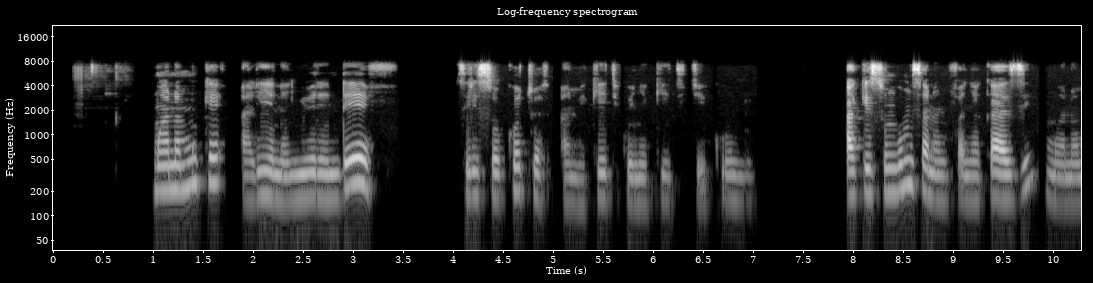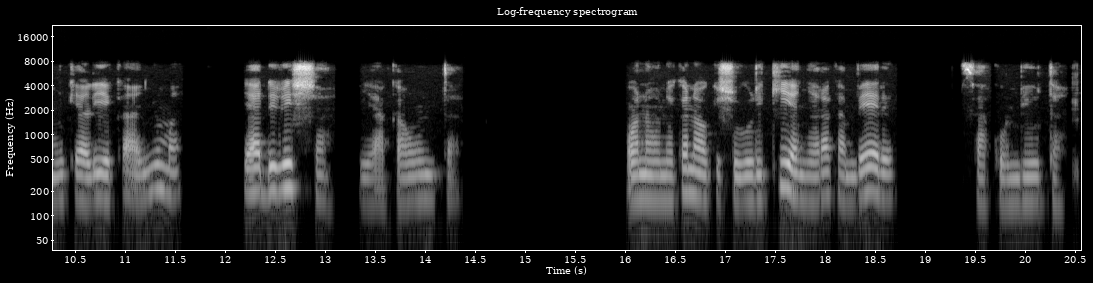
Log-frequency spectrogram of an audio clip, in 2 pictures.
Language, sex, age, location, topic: Swahili, female, 25-35, Kisumu, government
